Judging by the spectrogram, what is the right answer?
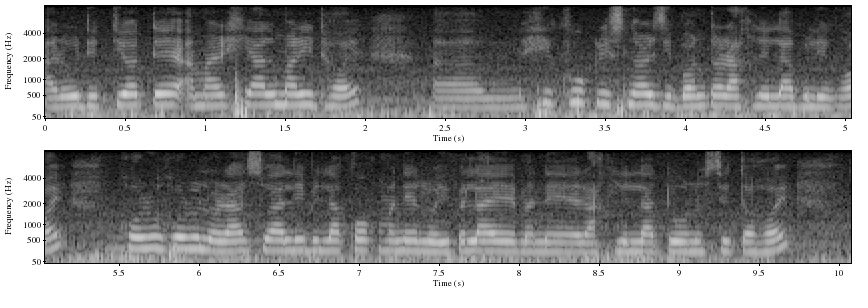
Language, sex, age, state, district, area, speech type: Assamese, female, 18-30, Assam, Nalbari, rural, spontaneous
